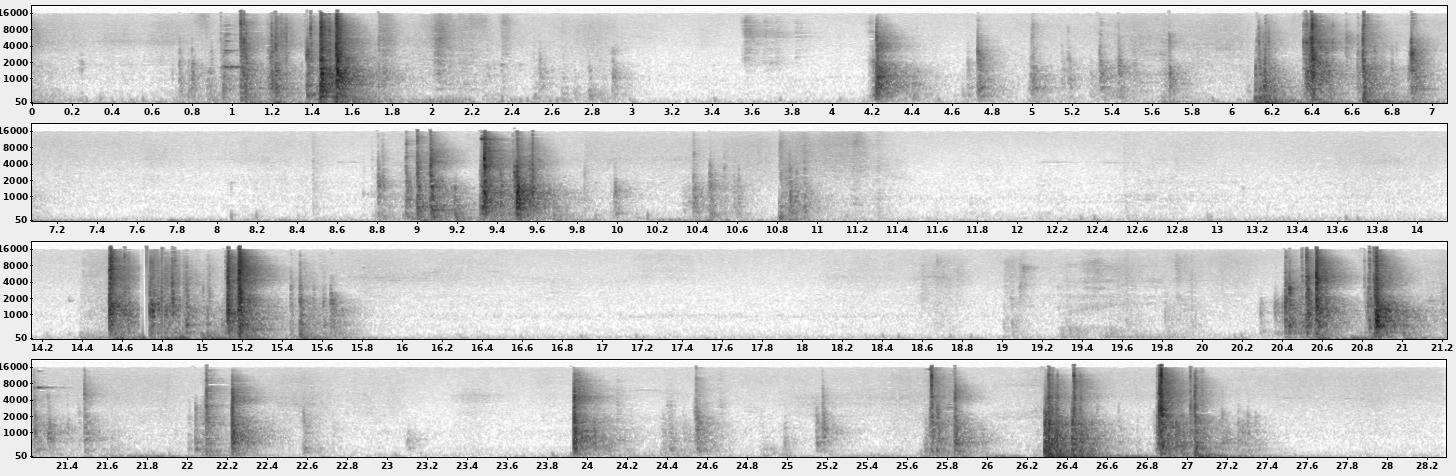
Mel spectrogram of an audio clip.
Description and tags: Wood Door Open and Close
wooden door opened and closed several times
